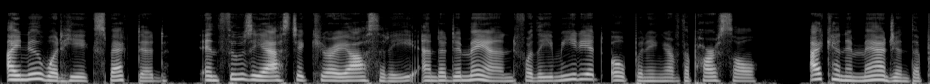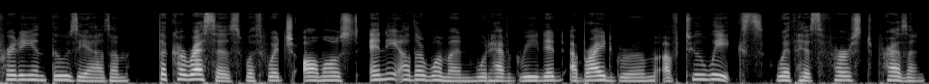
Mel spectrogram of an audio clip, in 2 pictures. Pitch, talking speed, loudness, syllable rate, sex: 185 Hz, 135 wpm, -22 LUFS, 4.4 syllables/s, female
